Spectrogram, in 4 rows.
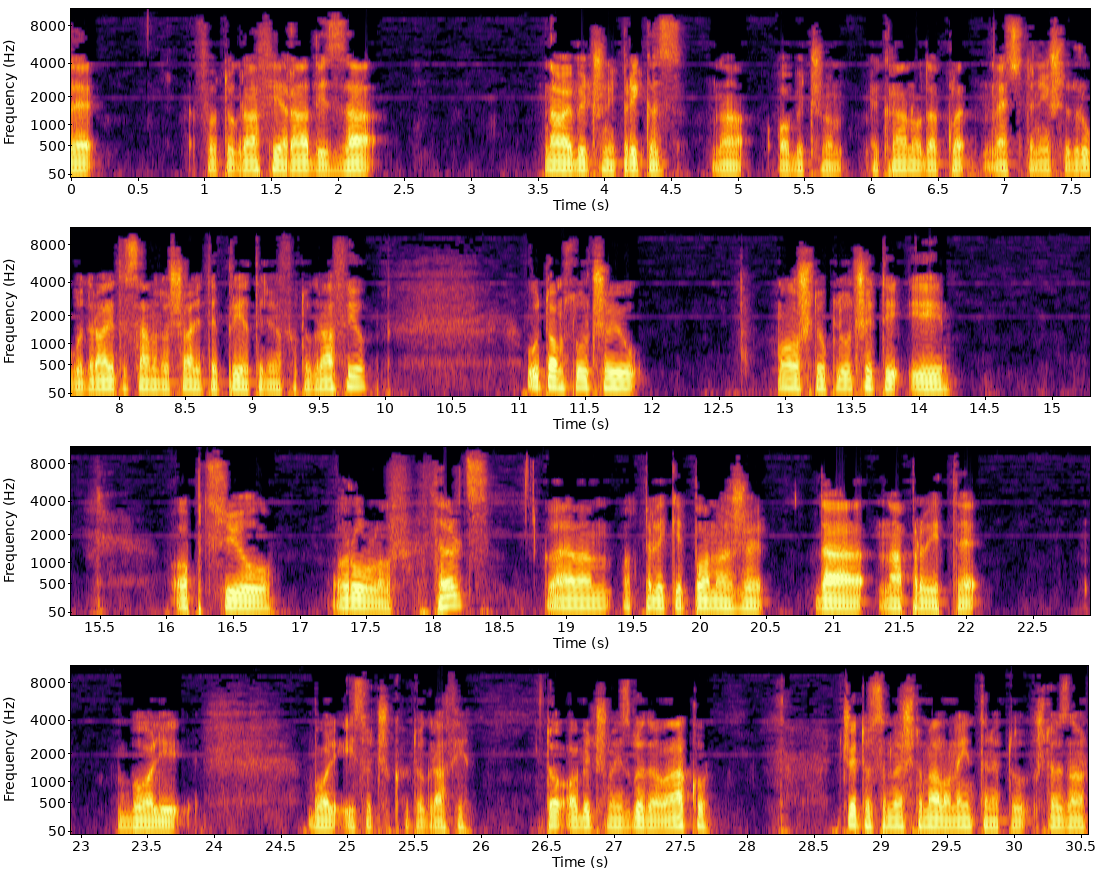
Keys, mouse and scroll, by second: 4.9-6.5 drag, 7.1-8.7 drag, 9.7-13.1 drag, 16.1 click, 17.6-18.9 drag, 20.7-24.9 drag, 25.7-28.2 drag.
